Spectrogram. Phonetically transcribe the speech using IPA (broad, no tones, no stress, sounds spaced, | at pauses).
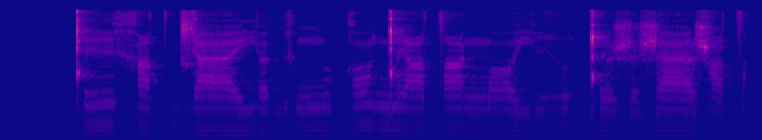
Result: ǃ ɪː x œ tˤ d͡ʑ aː j œ ɡ ʏ ŋ͡m u ɡ ɔ ŋ͡ǃ eː tˤ a ŋ͡m ɔː j i ɦ u ǃ ʏ ʐ ɪ ʐ aː ʐ ø tˤ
